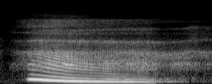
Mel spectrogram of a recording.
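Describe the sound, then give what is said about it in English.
A deep, voiced exhale, like a long sigh, taken during a guided breathing exercise while lying on the floor. It is loud and smooth, sinks steadily in pitch and then fades out. “So big breath in through the nose, exhale that.”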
